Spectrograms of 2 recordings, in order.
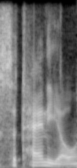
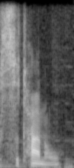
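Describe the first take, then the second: First: The name ends with an 'el' sound. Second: The name ends with an 'o' sound. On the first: The speaker calls it wrong. "I said uh, Satano's name wrong because I kept saying Sataniel" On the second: The speaker calls it right. "it's like Satano"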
